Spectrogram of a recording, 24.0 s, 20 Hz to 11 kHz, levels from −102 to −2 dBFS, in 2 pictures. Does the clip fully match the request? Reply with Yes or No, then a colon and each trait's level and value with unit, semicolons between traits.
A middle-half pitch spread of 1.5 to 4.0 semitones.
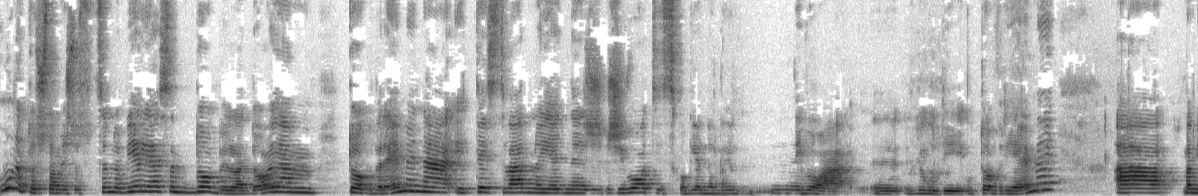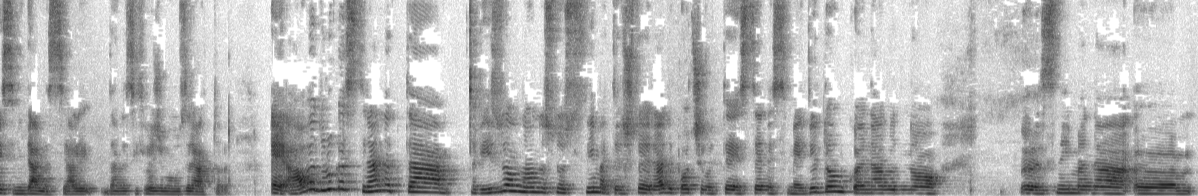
No: wide, 5.6 semitones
